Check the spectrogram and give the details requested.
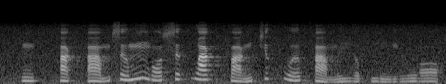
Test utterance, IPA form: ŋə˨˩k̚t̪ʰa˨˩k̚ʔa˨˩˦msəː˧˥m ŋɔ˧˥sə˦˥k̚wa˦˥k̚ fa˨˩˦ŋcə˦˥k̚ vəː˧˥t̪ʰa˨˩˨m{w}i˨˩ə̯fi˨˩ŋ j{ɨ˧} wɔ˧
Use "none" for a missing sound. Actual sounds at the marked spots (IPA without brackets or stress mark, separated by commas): ɣ, ɨ˧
